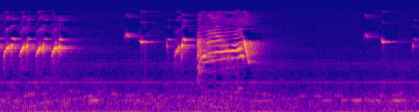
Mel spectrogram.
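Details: Goldfinch hybrid (mule) singing Malaga-style song: a quick run of bright, tinkling twitters, short whistled notes and a buzzy trill, with a low hum underneath.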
